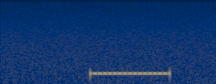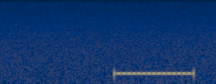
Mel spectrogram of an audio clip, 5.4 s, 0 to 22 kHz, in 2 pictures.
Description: Telephone call progress tone (Japanese plan), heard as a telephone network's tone, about 380, 400, 420 Hz, 1 s on and 2 s off. Ringback tone.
